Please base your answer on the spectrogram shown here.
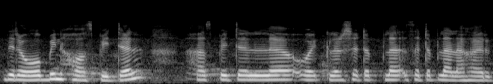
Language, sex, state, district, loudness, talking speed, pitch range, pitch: Tamil, female, Tamil Nadu, Kanyakumari, -15 LUFS, 145 wpm, 205-215 Hz, 210 Hz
